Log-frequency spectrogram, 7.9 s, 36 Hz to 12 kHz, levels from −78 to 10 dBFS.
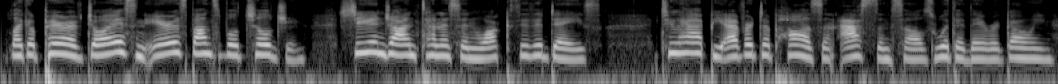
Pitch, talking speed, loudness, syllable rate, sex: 245 Hz, 210 wpm, -17 LUFS, 6.0 syllables/s, female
